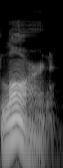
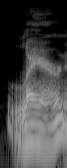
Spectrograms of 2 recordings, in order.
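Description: First: The vowel sounds like 'ar'. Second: The vowel sounds like 'air'. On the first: This is the newer pronunciation. "both the air and R pronunciations existed side by side" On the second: This is the older pronunciation. "both the air and R pronunciations existed side by side"

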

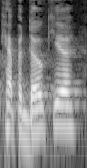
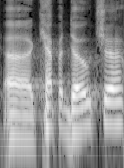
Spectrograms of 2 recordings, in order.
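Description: First: The name has the local regional pronunciation. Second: The name has the usual English pronunciation.

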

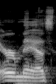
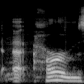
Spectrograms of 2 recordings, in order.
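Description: First: The name is said with two syllables. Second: The name is said with one syllable. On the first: This is not how the person says his own name. "he doesn't pronounce it Hermes" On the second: This is how the person says his own name. "He pronounced it Herms"

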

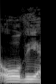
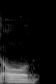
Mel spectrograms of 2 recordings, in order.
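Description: First: The word is said with two syllables. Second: The word is said with one syllable. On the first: "Some people pronounce it oldie" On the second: "I think it would still be pronounced old"

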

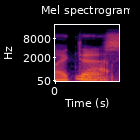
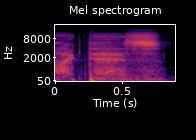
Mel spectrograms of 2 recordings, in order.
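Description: First: It is spoken in a normal voice. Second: It is spoken in a whisper. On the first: "but now I'm normal" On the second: "I was at a whisper like this"

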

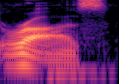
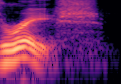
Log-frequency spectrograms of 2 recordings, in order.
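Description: First: The name ends with a z sound. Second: The name ends with an sh sound. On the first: This follows the Arabic pronunciation. "the Arabic way of saying this name is Raz" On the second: This follows the Hebrew pronunciation. "The Hebrew way of saying this name is Raish"

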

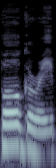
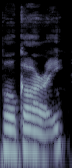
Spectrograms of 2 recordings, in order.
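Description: First: The name is said the local, Italian-style way. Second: The name is said in an anglicized way. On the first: This is how the people there say the name. "they pronounce it Bulgari" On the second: This is the speaker's own preferred way of saying it. "so I pronounce it Bulgari"

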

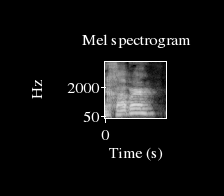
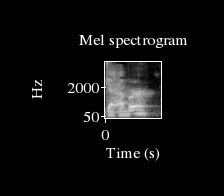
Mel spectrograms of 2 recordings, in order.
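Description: First: The word starts with a guttural throat sound. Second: The word starts with a hard g sound. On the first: The speaker calls it right. "I think he said khabber" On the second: The speaker calls it wrong. "pronounced at least incorrectly in North America as gabber"

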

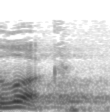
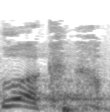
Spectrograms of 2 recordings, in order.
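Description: First: It is said in a plain reading voice. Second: It is said in a whiny, childish voice.

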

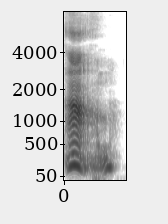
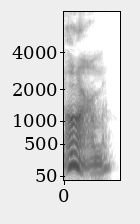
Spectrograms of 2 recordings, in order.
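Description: First: The word is said in a Boston accent. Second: The word is said in a plain accent. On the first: "to me, that's like a Boston accent. When he was like" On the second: "And I'm saying arm"

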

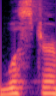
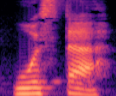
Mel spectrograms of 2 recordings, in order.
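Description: First: Worcester is said in a non-local way. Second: Worcester is said in a local Massachusetts accent.

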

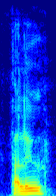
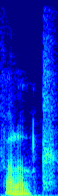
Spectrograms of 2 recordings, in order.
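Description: First: The final vowel is an 'oo' sound. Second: The final vowel is a clear 'oh' sound. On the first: The speaker calls it right. "they always pronounce an O with kind of a U sound" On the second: The speaker calls it wrong. "they don't say follow"

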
